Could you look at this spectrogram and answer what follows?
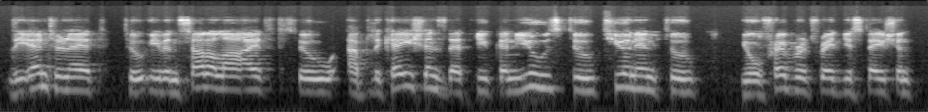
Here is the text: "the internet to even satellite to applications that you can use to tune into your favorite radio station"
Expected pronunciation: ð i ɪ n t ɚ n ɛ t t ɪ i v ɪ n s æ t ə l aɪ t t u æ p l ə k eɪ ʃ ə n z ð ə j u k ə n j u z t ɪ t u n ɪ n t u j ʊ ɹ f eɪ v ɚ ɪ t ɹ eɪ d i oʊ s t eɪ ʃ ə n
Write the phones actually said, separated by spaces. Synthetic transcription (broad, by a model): ð i ɪ n t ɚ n ɛ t t ɪ i v ɪ n s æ t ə l aɪ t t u æ p l ə k eɪ ʃ ə n z ð ə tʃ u k ə n j u z t ɪ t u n ɪ n t u j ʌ ɹ f eɪ v ɚ ɪ t ɹ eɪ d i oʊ s t eɪ ʃ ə n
